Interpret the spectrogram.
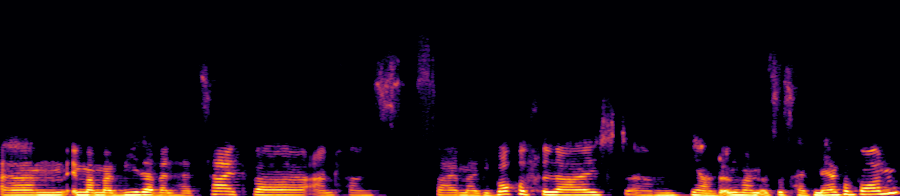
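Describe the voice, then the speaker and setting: A woman speaks at a moderate pace with hardly any pauses. Her medium-pitched voice is somewhat breathy, with fairly even intonation. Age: 30s. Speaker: amateur long-distance cyclist. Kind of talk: casual interview.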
